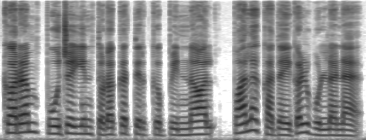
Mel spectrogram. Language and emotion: Tamil, neutral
